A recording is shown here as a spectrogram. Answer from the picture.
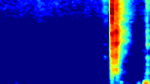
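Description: Near silence in a pause in a man's talk, broken about one and a half seconds in by one short sharp click; his speech resumes at the very end.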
